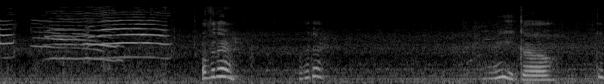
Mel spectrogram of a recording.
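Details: Hungry kittens at morning milk time indoors: a few high wavering meows at the start, then short soft lower chirping calls repeated about once a second, with a woman speaking nearby.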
